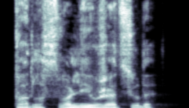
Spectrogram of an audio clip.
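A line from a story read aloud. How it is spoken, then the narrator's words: Pleading. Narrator (Russian): взмолился я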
